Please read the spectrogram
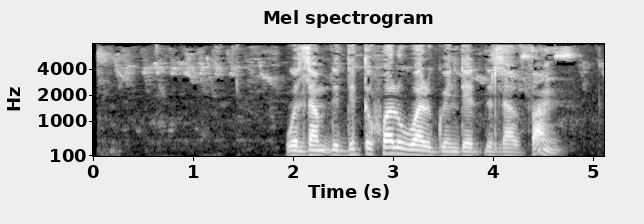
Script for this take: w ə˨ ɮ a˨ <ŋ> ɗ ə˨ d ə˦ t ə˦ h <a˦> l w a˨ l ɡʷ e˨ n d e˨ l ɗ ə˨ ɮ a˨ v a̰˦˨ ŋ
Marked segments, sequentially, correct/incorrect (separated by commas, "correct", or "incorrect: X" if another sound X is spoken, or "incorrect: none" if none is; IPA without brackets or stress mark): incorrect: m, correct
